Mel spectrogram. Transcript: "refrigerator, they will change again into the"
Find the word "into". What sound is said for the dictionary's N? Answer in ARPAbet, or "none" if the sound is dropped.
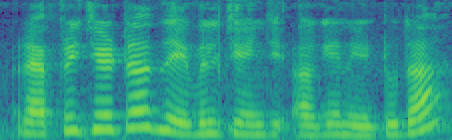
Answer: none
